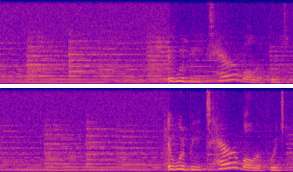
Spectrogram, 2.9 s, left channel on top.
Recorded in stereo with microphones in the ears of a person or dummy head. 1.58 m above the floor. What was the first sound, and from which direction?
A woman speaking, 50° right (ahead or behind).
